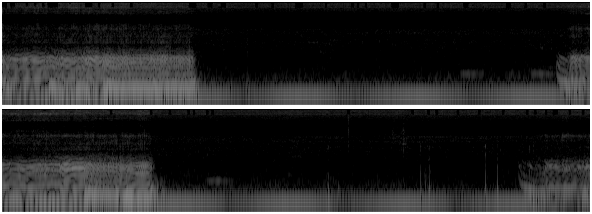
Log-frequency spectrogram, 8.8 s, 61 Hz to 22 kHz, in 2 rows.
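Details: Elderly Pekingese Maggie, 14.5 years old, blind and hard of hearing, snoring: three rough, vibrating snores roughly every four seconds, each a second or so long, separated by quiet breathing over a constant low room hum.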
